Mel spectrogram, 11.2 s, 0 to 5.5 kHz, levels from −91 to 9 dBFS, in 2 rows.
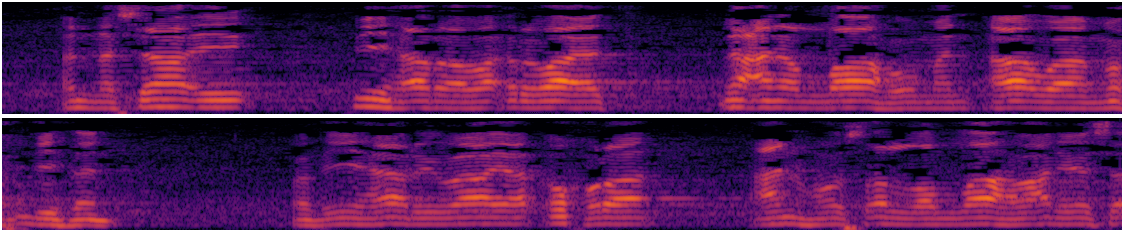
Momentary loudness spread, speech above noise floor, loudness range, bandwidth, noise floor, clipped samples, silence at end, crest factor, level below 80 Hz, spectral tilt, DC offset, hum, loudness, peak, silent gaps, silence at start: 13 LU; 28 dB; 5 LU; 5.2 kHz; -60 dBFS; under 0.1%; 0 s; 18 dB; -58 dBFS; -7 dB/octave; under 0.1%; none; -31 LUFS; -14 dBFS; none; 0.3 s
